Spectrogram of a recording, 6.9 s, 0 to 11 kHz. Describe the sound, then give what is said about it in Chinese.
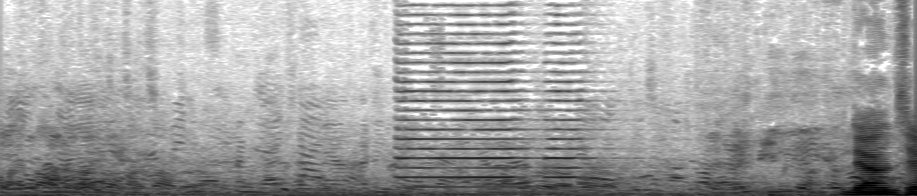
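Handheld gas-powered air horns, the kind a group of directors each carried in 2006, blast a sustained high, shrill tone for about a second over crowd chatter, then a louder, lower blast at the end. “2006年导演联盟，他们人手一支的瓦斯汽笛。”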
